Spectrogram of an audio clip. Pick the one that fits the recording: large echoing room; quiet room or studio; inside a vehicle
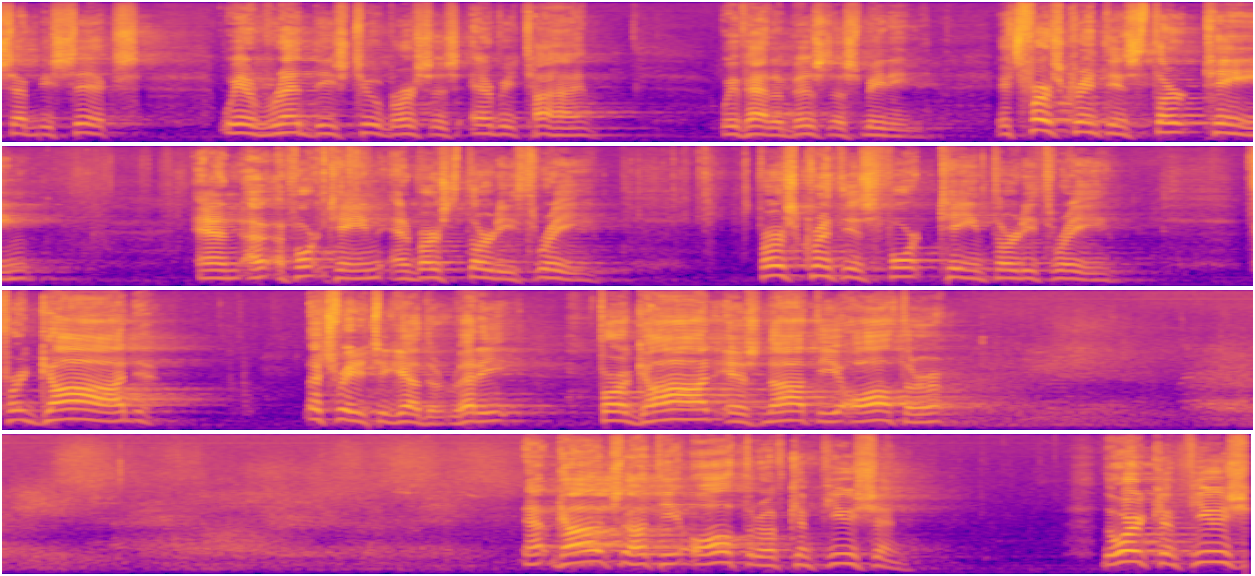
large echoing room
